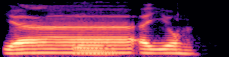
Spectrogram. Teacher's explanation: أحيانا القارئ ممكن يعمل غنة في المد بالألف، أحيانا يقول مثلا يا أيها فيضع غنة.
